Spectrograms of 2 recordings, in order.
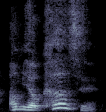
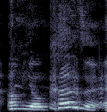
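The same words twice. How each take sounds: First: Put-on higher, louder eager kid shouting it; excited. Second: Even higher and louder, almost a yell; excited. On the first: Teen shouting to his NFL cousin, high and excited. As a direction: blurt it out like a starstruck kid. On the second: Retold or imitated. Teen insisting to his NFL cousin, louder and higher. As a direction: push it up into an eager shout. Kid self meets famous cousin.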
